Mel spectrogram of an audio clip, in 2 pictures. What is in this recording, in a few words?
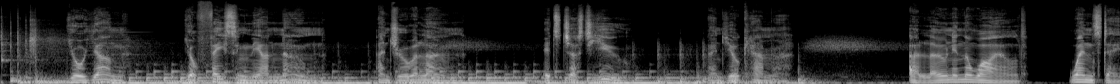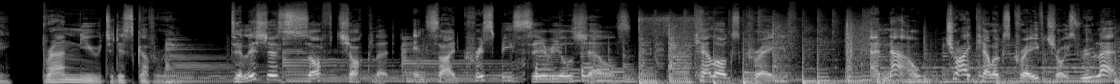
man british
